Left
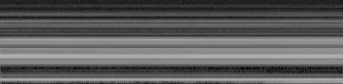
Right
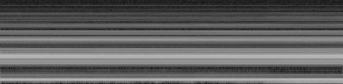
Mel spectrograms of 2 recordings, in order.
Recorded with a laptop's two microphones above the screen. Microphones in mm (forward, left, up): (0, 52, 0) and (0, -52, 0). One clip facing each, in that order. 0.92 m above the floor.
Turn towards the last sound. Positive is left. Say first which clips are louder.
# right 2 dB
turn(degrees=-15)  # may be behind; listen again after turning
